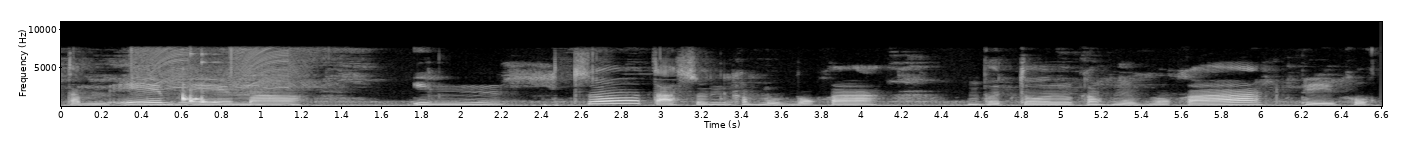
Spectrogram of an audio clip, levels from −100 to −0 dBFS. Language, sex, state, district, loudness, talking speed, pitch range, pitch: Mizo, female, Mizoram, Aizawl, -20 LUFS, 155 wpm, 175-210 Hz, 195 Hz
